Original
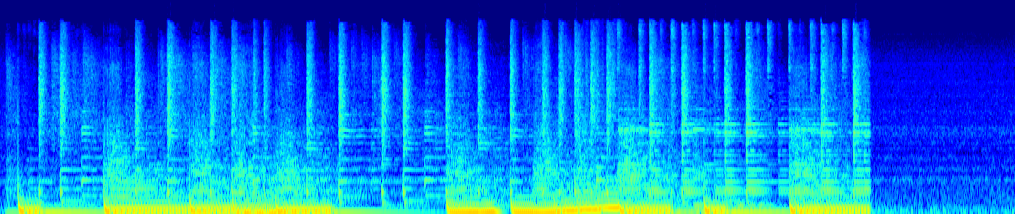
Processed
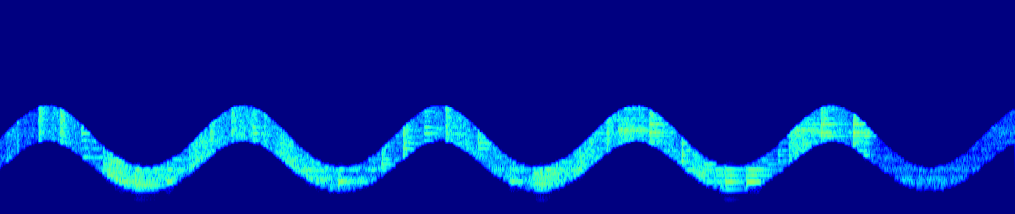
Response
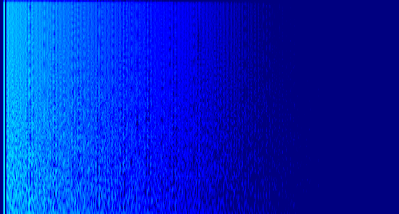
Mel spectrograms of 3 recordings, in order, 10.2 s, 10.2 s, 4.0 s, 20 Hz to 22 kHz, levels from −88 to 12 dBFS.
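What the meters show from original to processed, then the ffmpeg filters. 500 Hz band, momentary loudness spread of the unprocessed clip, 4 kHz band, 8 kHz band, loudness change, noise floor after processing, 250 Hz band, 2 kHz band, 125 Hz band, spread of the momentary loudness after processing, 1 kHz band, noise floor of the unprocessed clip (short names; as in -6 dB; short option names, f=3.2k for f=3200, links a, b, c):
-4.0 dB, 9 LU, -7.5 dB, under -40 dB, -10.0 dB, -58 dBFS, under -30 dB, +1.5 dB, under -40 dB, 18 LU, -0.5 dB, -52 dBFS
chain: -filter_complex "[0:a]asplit=2[a][b];[1:a]atrim=start_sample=2205,afade=t=out:st=0.15:d=0.01,atrim=end_sample=7056[c];[b][c]afir=irnorm=-1:irlink=0,volume=-12.5dB[d];[a][d]amix=inputs=2:normalize=0,afftfilt=real='re*between(b*sr/1024,570*pow(2400/570,0.5+0.5*sin(2*PI*0.51*pts/sr))/1.41,570*pow(2400/570,0.5+0.5*sin(2*PI*0.51*pts/sr))*1.41)':imag='im*between(b*sr/1024,570*pow(2400/570,0.5+0.5*sin(2*PI*0.51*pts/sr))/1.41,570*pow(2400/570,0.5+0.5*sin(2*PI*0.51*pts/sr))*1.41)':win_size=1024:overlap=0.75,volume=3.5dB"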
